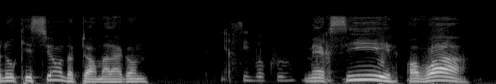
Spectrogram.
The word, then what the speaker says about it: Malagon: Docteur Talia Malagon, est-ce que je prononce bien Malagon? Oui.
